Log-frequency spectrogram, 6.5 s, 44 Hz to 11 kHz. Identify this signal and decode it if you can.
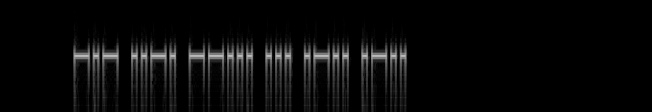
Morse code, heard as a keyed tone, about 25 wpm, 700 Hz. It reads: KF7SLL
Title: USA Call Signs - 6 Characters - Repeated 2x - 25wpm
